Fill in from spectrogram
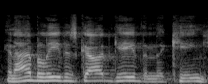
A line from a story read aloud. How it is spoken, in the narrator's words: he cried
